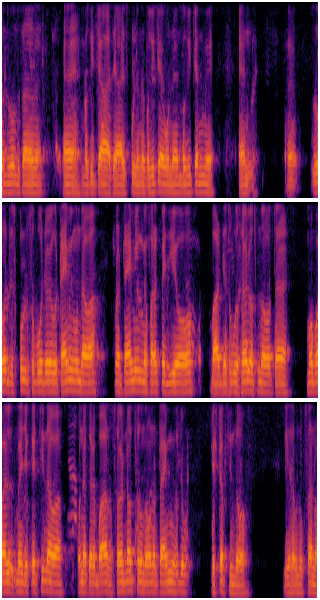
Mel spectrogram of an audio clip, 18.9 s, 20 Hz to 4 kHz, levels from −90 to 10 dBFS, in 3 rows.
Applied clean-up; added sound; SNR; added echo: neural mask model Resemble Enhance denoiser.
